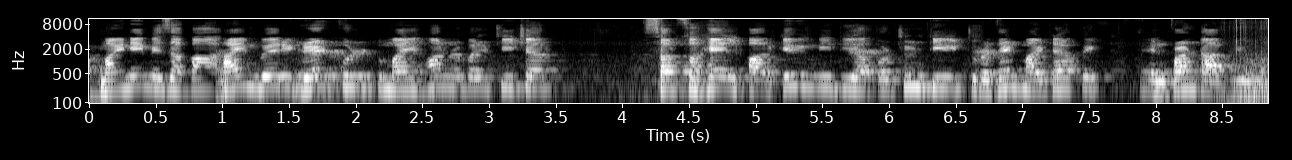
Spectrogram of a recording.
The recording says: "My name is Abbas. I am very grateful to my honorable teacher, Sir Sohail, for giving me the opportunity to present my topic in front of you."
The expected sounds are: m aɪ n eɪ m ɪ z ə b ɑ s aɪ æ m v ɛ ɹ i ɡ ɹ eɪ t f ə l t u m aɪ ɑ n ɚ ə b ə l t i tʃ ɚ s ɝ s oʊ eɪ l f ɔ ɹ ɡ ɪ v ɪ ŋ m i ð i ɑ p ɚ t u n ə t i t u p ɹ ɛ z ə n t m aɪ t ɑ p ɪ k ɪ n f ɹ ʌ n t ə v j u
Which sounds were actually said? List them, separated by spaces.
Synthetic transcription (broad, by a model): m aɪ n eɪ m ɪ z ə b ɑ aɪ m v ɛ ɹ i ɡ ɹ eɪ t f ə l t u m aɪ ɑ n ɚ ə b ə l t i tʃ ɚ s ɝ s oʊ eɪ l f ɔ ɹ ɡ ɪ v ɪ ŋ m i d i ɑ p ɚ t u n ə t i t u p ɹ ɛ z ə n t m aɪ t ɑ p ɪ k ɪ n f ɹ ʌ n t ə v j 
